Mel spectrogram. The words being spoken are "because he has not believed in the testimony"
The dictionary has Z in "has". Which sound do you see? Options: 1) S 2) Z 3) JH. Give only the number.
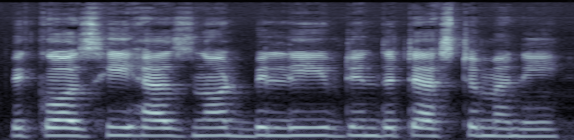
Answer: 2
